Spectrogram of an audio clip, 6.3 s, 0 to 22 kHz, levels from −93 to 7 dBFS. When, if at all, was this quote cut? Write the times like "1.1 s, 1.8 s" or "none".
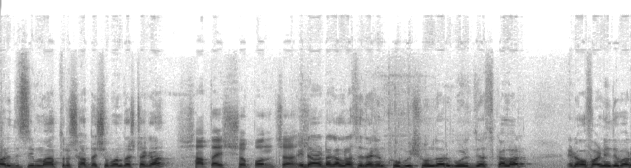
none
